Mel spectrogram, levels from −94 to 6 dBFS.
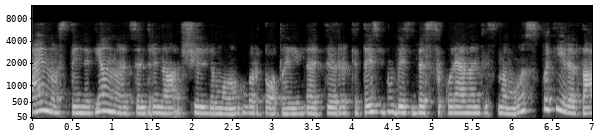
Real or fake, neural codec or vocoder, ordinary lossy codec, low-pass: fake; codec, 16 kHz, 4.8 kbps, FACodec; AAC, 48 kbps; 7.2 kHz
